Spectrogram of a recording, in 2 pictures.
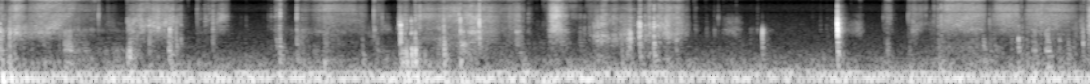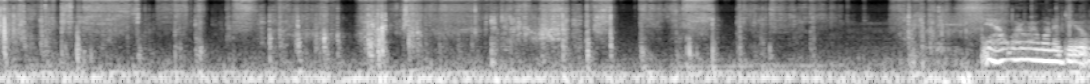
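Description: Paper being handled by hand on a cutting mat: rustling, rubbing and sliding as sheets are folded, pressed and moved, with one sharp tap about eight seconds in. A low steady hum runs underneath.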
